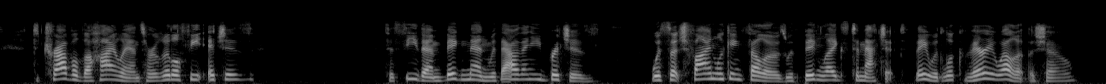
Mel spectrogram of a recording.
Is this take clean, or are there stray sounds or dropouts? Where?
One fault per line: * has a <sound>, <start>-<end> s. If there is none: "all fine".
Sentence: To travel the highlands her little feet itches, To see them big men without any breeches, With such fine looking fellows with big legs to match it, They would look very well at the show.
all fine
